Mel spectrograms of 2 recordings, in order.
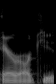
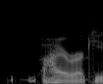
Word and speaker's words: hierarchy: an hierarchy of the depending on where you're from how it's pronounced I think erarchy is technically correct but hierarchy is how some others pronounce it anyway whatever you might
